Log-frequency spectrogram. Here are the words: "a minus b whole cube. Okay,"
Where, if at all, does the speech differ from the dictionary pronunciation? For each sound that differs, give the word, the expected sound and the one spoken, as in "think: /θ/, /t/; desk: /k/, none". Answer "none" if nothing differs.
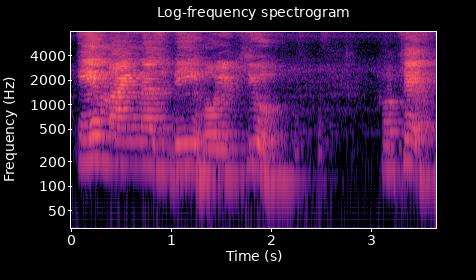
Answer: cube: /b/, none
